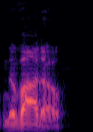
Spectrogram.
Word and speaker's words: Novato: Uh, I know I'm overpronouncing it. You just pronounce it casually Novato. Uh, right. But when you say it too quickly, people think you're saying Nevada.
